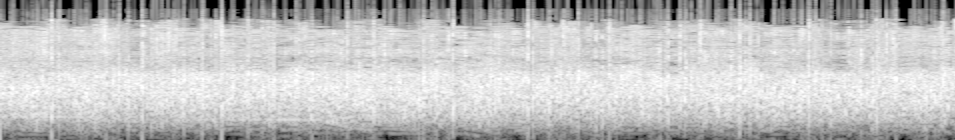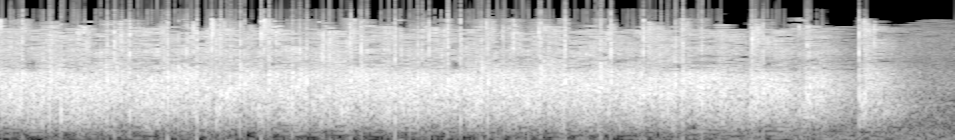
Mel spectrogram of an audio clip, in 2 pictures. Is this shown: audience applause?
yes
